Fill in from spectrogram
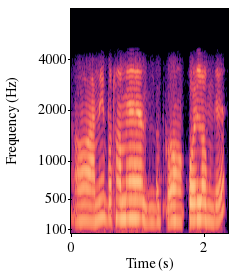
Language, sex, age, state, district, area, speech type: Assamese, female, 45-60, Assam, Charaideo, urban, conversation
